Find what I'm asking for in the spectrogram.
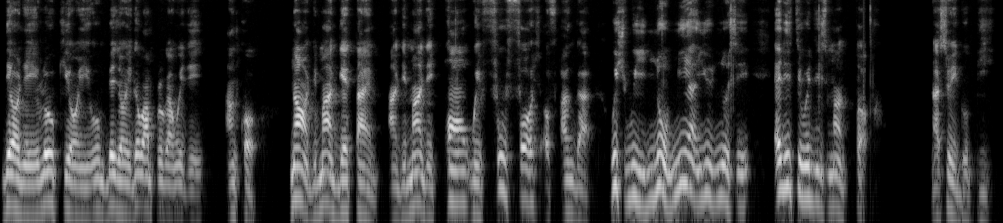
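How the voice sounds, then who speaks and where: A man's voice: medium pitch, a little mellow. Nigerian man giving commentary in Pidgin. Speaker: online commentator. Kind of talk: commentary in West African Pidgin.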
